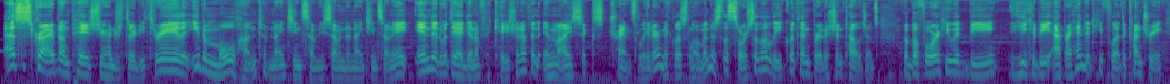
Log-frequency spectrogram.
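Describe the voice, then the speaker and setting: A man's voice: medium pitch, lively intonation, fast, hardly any pauses, sharp tone. A man preparing his tabletop campaign on a stream, thinking aloud and reading long rulebook passages, now and then humming to himself. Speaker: game master prepping a campaign. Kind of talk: casual solo prep stream, reading rules aloud. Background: background music.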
